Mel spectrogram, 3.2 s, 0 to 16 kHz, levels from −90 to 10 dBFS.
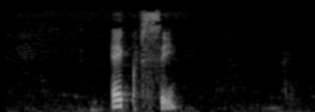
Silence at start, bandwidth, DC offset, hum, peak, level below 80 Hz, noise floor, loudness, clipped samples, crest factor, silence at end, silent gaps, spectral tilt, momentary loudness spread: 1.1 s; 11.5 kHz; under 0.1%; none; -12 dBFS; -70 dBFS; -74 dBFS; -30 LUFS; under 0.1%; 24 dB; 1.4 s; none; -4 dB/octave; 10 LU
